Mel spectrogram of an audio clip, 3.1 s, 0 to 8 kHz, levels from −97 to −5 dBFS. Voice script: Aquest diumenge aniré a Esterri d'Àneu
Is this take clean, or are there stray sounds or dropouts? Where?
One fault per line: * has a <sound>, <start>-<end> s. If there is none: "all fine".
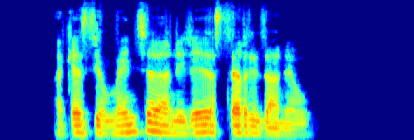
all fine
